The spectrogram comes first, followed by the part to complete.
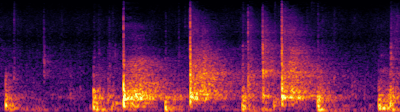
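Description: Footsteps climbing bare wooden stairs: a run of hollow footfalls and thuds on the treads, several a second, starting about a second in.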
